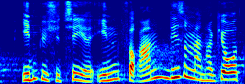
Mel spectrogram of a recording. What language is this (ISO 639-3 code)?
dan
